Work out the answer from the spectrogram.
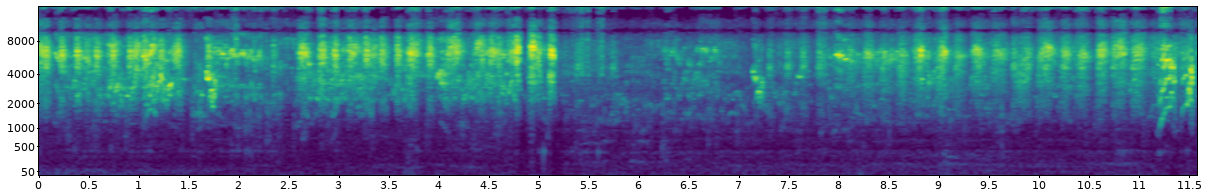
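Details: Many budgerigars chattering in bursts of bright, raspy chirps and trills, quieter for about two seconds midway before the busy twittering swells again, with a few sharp clicks.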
